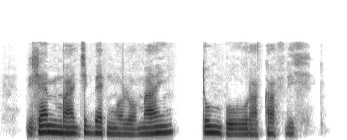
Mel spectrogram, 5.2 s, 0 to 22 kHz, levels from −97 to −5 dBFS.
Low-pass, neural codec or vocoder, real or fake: 7.2 kHz; codec, 16 kHz, 2 kbps, FreqCodec, larger model; fake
